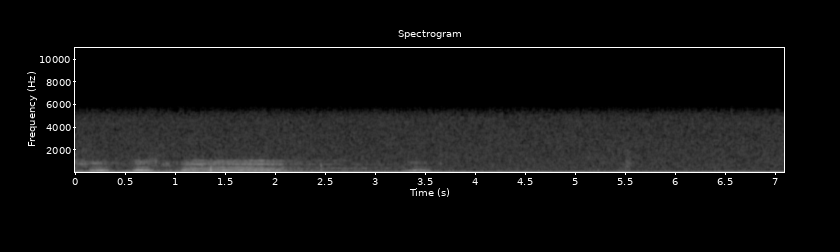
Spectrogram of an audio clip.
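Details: A red deer stag roars during the 2024 rut, a low, harmonic roar with short grunts, faint, though the stag was not far away.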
